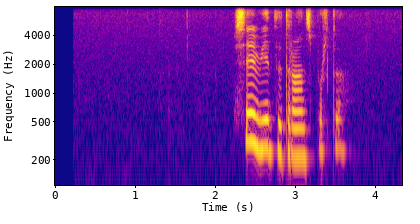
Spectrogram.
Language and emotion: Russian, neutral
